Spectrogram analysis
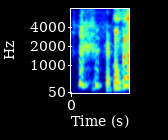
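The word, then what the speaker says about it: Konkona: से प्रोनाउंस करते हैं आई एम श्यर अगर आपको कोई पंजाबी मिले वो हमेशा कंकना बोलेगा कंकना कोंकना क्यों साउथ में तो कण कणा भी बोले ओ आई यूज टू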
